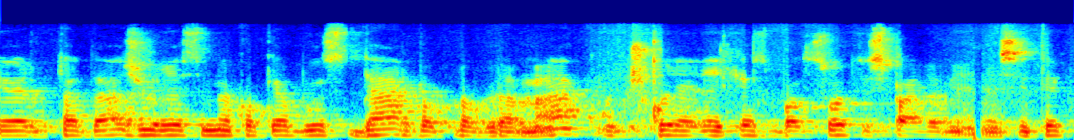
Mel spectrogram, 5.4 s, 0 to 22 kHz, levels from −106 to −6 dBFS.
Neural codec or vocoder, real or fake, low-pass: none; real; 10.8 kHz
